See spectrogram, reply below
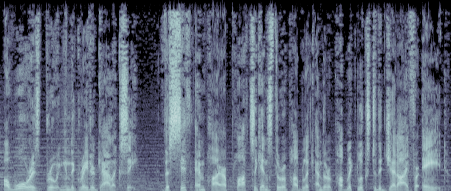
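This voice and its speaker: A commanding game mentor, lowish voice, formal but lots of intonation. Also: male voice, sing-song, a little fast, a bit bright, faint music behind, heavily acted. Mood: stern, encouraging. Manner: authoritative, formal, articulate. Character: authoritative Jedi trainer, formal recruiting mentor. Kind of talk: video game dialogue.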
